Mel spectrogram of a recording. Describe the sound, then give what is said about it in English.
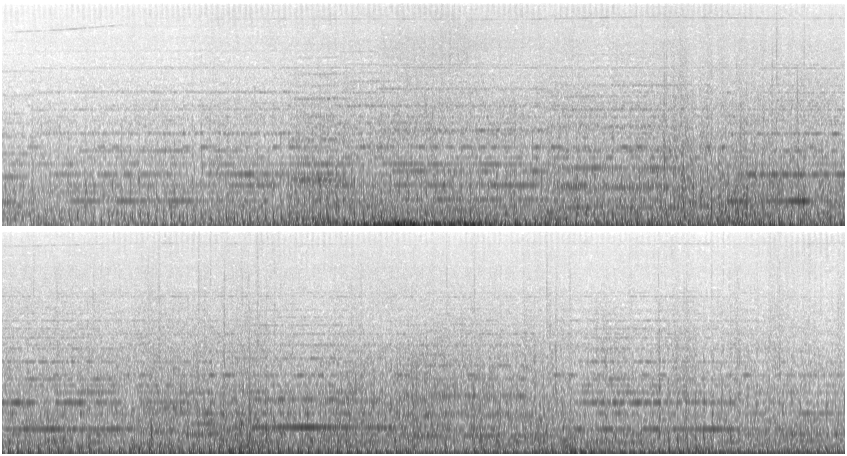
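A helicopter comes in to land at a rooftop helipad in Washington, D.C. at night, its loud, steady rotor thrum and whining engine holding a constant droning roar with faint chopping pulses as it descends and settles, with no voices. “They come into land at a rooftop helipad.”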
